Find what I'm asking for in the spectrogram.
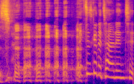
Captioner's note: laughing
